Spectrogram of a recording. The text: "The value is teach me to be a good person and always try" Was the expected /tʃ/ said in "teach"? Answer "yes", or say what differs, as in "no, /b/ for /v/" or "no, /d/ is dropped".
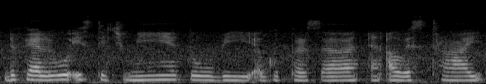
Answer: yes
